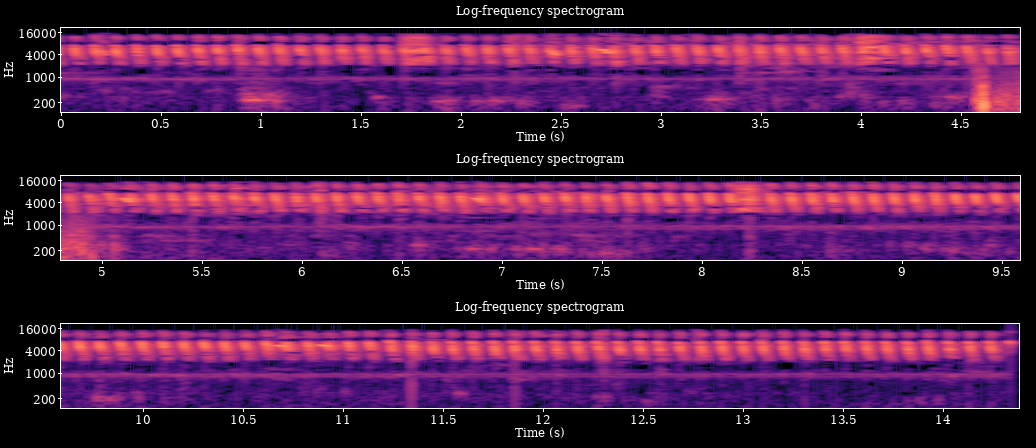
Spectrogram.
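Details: Long sustained chirping of a Bar-winged prinia (ciblek): high, quick, evenly repeated notes continuing for about fourteen seconds, broken once by a short knock, over a faint steady hum.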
